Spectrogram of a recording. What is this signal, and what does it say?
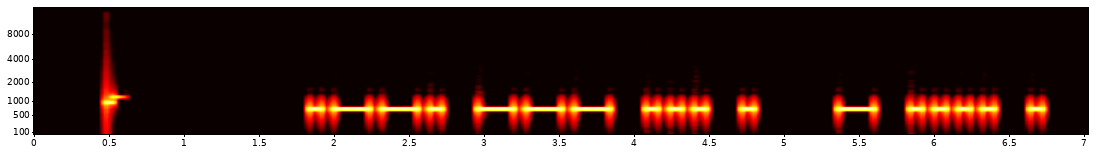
Morse code, heard as a keyed tone, about 15 wpm, 700 Hz. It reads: POSE THE
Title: Sentences from Top 1000 Words - Review Part 2 - 15wpm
